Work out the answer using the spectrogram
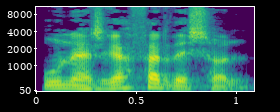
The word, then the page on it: unas gafas de sol: European Spanish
